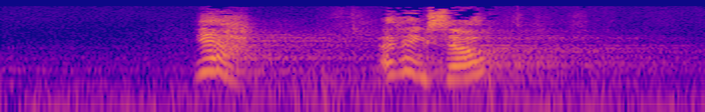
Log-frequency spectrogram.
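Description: A young woman calls out with urgency.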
